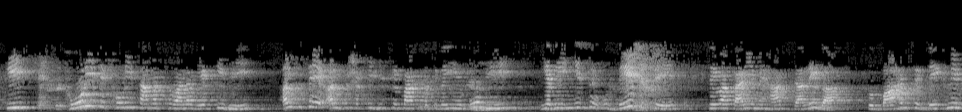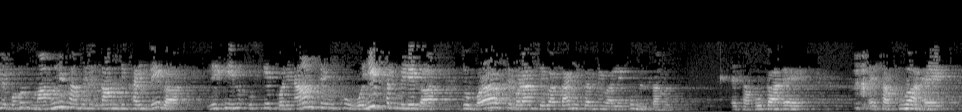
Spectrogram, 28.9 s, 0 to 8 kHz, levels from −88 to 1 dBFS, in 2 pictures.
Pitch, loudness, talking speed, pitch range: 280 Hz, -21 LUFS, 135 wpm, 245-310 Hz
